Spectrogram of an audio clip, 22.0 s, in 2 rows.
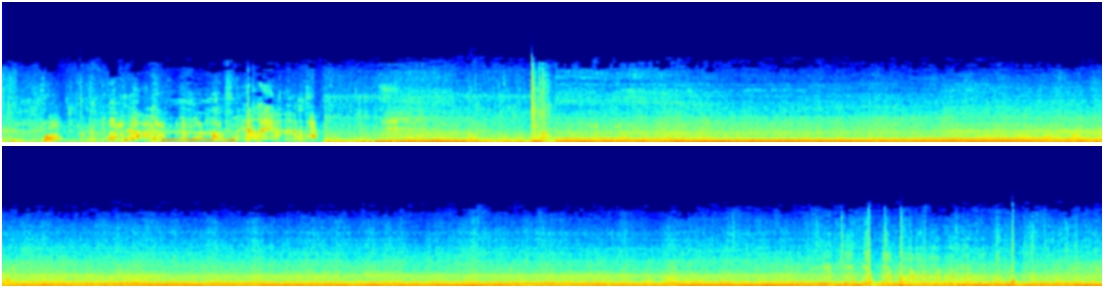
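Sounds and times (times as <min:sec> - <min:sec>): car engine running: 0:03.1 - 0:22.0.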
